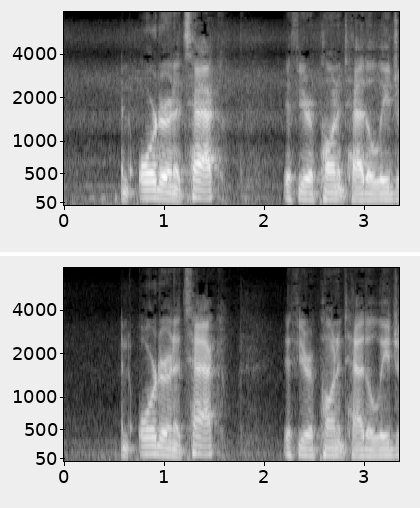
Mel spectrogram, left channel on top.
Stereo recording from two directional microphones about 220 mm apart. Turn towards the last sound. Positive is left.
turn(degrees=-15)  # may be behind; listen again after turning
